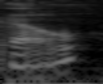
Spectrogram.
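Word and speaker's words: EXO-L: Is it an XOL?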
